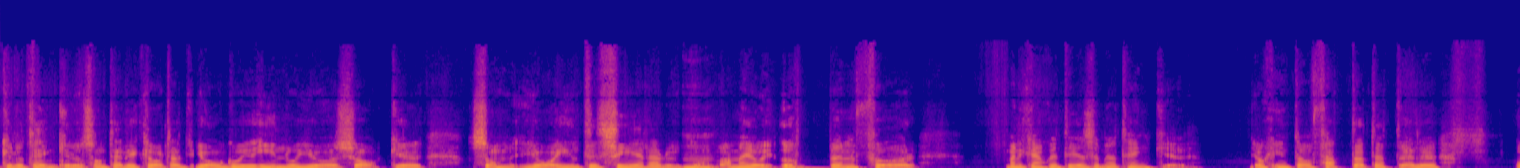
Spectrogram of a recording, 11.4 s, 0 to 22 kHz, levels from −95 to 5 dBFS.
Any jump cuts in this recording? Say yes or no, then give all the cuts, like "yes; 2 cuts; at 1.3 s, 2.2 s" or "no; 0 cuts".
yes; 2 cuts; at 1.4 s, 9.5 s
